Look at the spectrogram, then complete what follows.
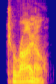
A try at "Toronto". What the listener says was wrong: The T is silent. Yeah, Toronto. Yeah, Toronto. And if you want to be really like Ontarian, it's Toronto.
